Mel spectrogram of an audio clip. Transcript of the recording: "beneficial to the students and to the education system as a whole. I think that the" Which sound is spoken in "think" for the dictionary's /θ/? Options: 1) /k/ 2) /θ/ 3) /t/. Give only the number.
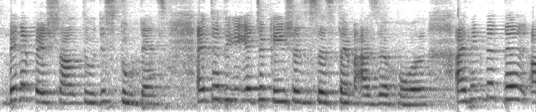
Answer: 3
